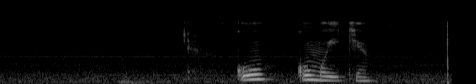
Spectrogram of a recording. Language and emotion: Russian, neutral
